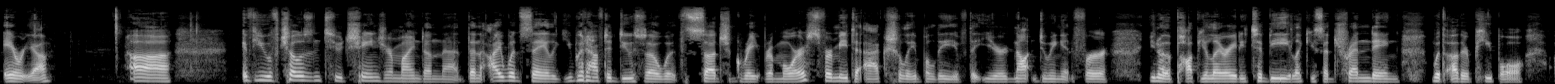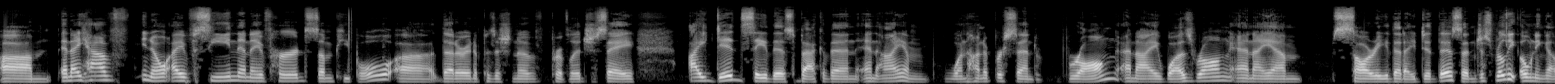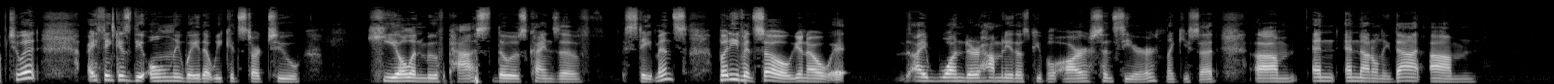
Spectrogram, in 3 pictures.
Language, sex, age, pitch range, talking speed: English, female, 20-39, 135-165 Hz, 190 wpm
